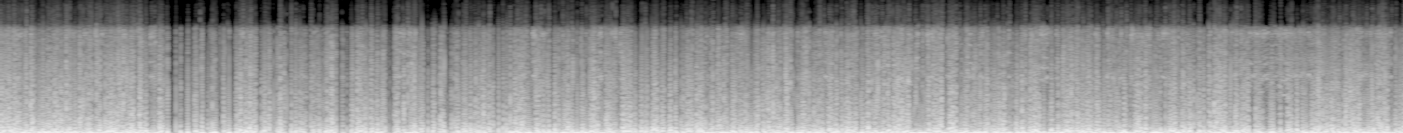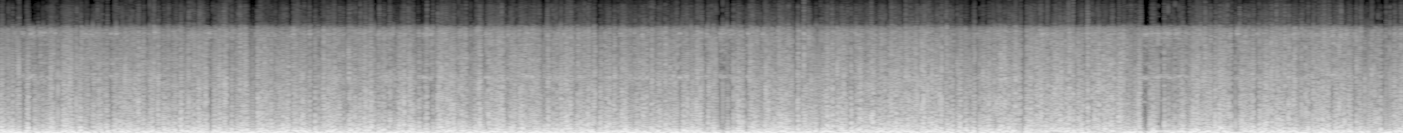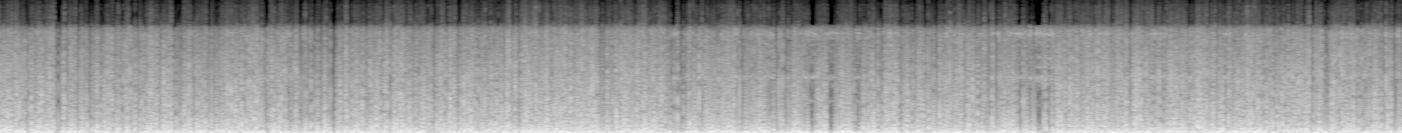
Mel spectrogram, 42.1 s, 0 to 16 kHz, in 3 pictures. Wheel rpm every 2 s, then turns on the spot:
230, 230, 230, 240, 230, 220, 200, 190, 210, 220, 230, 230, 230, 230, 230, 230, 230, 230, 230, 230, 240.
none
